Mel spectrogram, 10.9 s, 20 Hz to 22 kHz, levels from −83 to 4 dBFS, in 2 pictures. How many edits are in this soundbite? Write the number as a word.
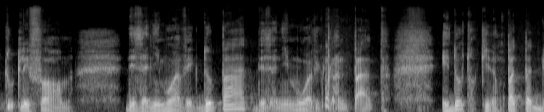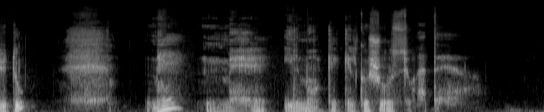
two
